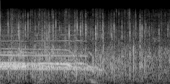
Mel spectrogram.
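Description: Audience clapping at a live comedy talk show, a short burst of loud applause with some crowd noise.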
